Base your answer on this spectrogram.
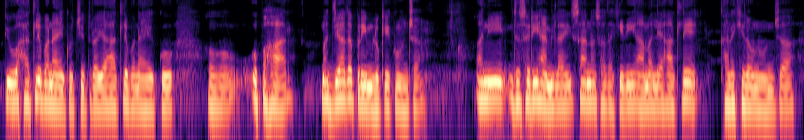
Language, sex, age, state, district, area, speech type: Nepali, male, 30-45, West Bengal, Darjeeling, rural, spontaneous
